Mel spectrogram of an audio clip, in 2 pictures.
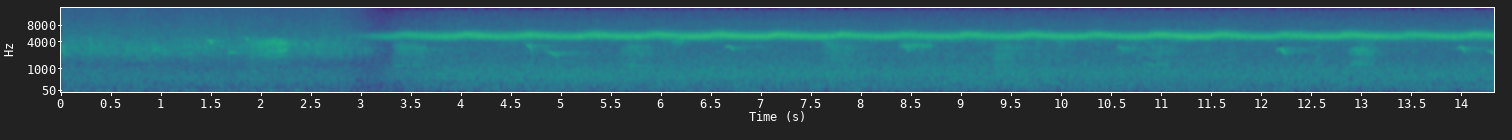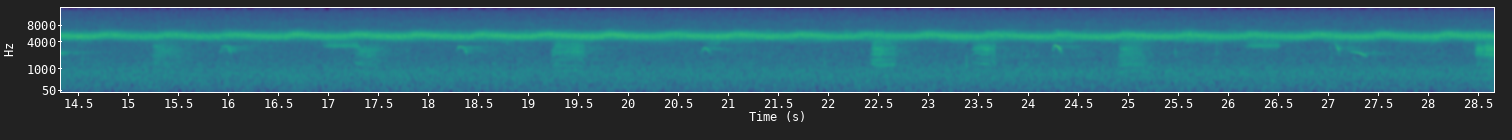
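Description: A steady, high insect chorus with a slight pulse starts abruptly about three seconds in. Short bird chirps and whistles are scattered over it. Before the insects come in, there are only a few seconds of busier bird calls.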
